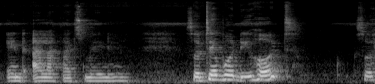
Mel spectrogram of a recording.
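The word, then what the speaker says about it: table d'hôte: Allah cards menu so table the hot so H is silent the body hot and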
